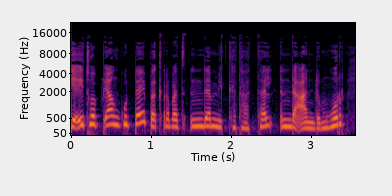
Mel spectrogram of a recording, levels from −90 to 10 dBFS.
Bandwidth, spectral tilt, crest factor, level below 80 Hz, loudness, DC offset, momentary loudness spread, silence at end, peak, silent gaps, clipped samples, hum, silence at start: 15 kHz; -6 dB/octave; 16 dB; -62 dBFS; -26 LUFS; under 0.1%; 7 LU; 0.15 s; -10 dBFS; none; under 0.1%; none; 0 s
